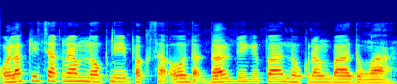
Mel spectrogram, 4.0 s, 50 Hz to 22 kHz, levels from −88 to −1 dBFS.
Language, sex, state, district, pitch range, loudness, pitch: Garo, male, Meghalaya, South Garo Hills, 150-180 Hz, -18 LUFS, 165 Hz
